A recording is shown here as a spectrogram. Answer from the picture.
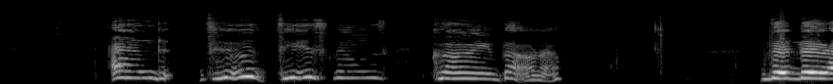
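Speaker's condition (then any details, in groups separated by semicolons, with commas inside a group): Cerebral palsy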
